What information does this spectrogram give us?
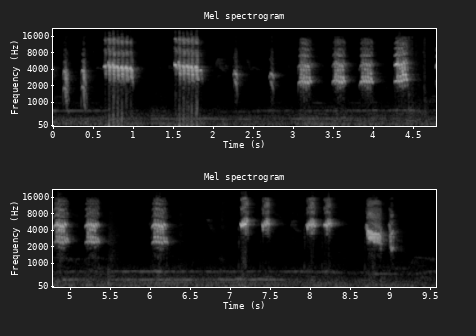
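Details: Caged long-tailed shrike misted and set in morning sun, singing; two harsh noisy bursts open, then a series of sharp ringing chirps roughly every half second with a few gaps.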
